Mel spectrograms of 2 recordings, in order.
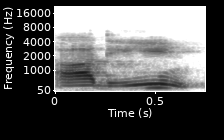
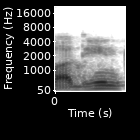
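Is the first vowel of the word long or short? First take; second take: long; short. First: The first vowel is long. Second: The first vowel is short. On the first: The speaker calls it wrong. "हम बोल देते हैं आधीन, जबकि गलत है" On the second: The speaker calls it right. "उच्चारण में हमारा अधीन होता है"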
